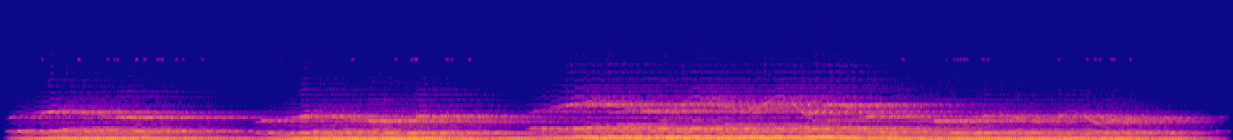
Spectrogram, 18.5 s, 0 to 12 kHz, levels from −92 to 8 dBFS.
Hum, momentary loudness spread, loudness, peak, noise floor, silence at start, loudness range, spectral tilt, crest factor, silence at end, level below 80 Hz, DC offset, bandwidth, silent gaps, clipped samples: none; 12 LU; -20 LUFS; -6 dBFS; -43 dBFS; 0.15 s; 7 LU; -10.5 dB/octave; 14 dB; 0.35 s; -54 dBFS; under 0.1%; 4 kHz; none; under 0.1%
